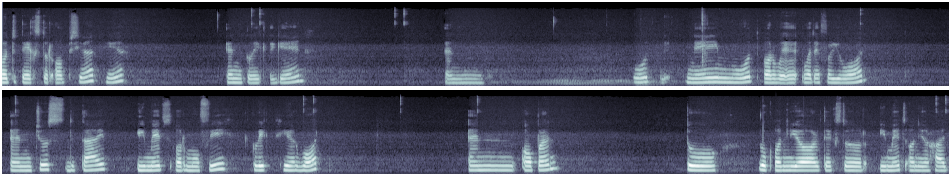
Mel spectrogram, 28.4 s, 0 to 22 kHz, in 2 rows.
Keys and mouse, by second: 4.2 click, 5.7 middle click, 9.5 o, 13.3-15.2 drag, 18.9-22.2 drag.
